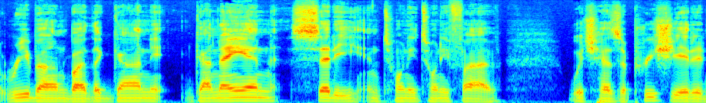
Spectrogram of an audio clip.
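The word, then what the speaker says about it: cedi: Anyways, this warning follows a remarkable rebound by the Ghana Ghanaian SETI in 2025, which has appreciated nearly 50% against the US dollar. Oh, the SETI is their currency.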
